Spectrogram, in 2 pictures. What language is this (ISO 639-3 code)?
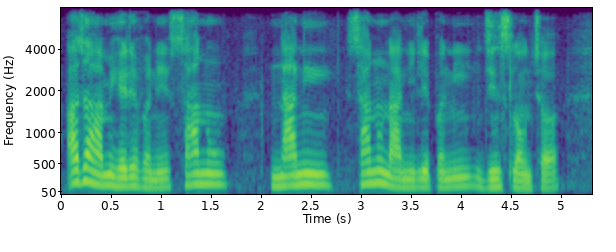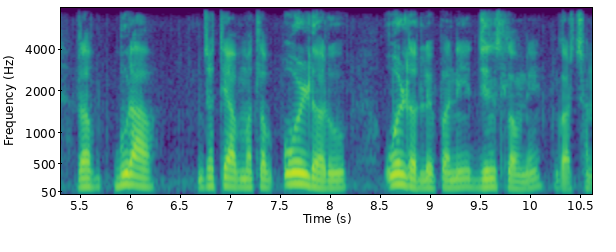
nep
